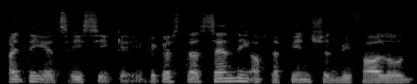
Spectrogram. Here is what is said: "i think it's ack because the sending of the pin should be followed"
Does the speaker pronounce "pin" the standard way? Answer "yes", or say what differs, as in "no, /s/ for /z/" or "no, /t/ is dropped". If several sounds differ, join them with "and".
no, /f/ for /p/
